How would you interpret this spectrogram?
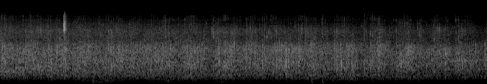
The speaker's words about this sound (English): And then for all of those that have volunteered and practiced countless hours, can we give this wonderful production team a big round of applause for blessing us?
